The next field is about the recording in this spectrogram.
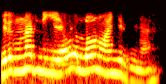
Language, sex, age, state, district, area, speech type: Tamil, male, 18-30, Tamil Nadu, Madurai, urban, conversation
